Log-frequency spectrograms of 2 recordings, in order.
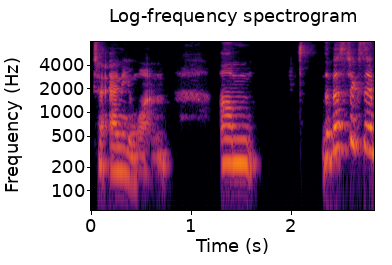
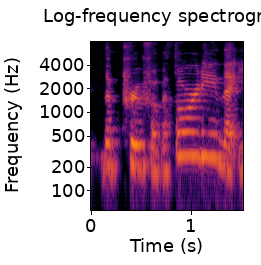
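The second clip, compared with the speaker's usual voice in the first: ordinary talk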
